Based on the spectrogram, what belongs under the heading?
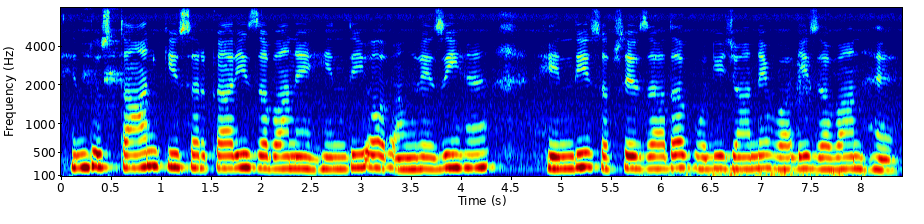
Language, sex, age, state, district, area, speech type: Urdu, female, 30-45, Bihar, Gaya, rural, spontaneous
